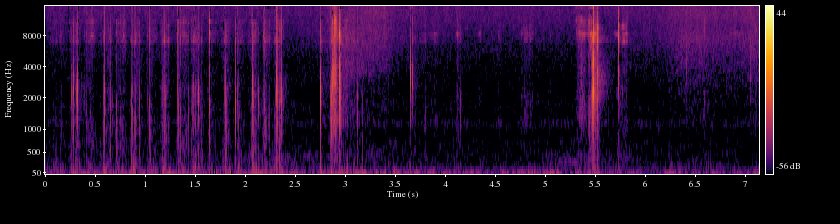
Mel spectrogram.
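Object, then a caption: Small wooden interlocking ball puzzle. A small, solid, assembled interlocking ball puzzle made of light wood is tapped with the fingers, then rubbed and turned between both hands. A quick run of short, dry, bright wooden taps gives way to quieter rubbing and shuffling, broken by a couple of sharper clicks. A steady low hum sits under the quiet, close sound.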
